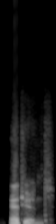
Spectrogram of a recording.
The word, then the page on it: etchant: American English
